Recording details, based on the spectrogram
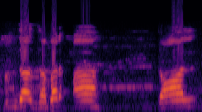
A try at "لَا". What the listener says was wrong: حمزہ تھوڑی ہے، لام ہے. لام ہے. لام ضاد کے ساتھ جڑا ہوا ہے. لام زبر لا. لام زبر لا.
